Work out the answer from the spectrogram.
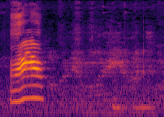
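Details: Talking parrot mimicking a cat with a single short, rising-then-level meow, harmonically rich, followed by faint low murmurs.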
